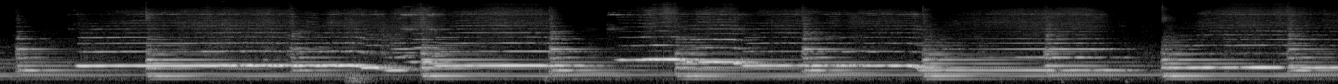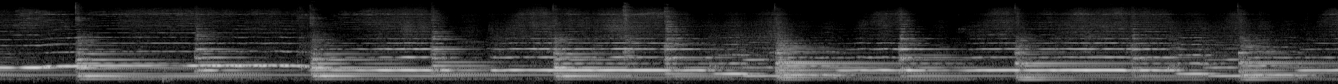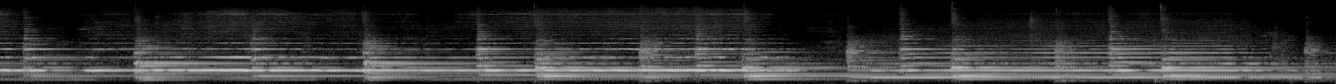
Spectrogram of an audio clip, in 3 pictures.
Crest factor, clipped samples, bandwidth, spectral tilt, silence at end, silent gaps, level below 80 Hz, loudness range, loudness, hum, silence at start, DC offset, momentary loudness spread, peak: 14 dB; under 0.1%; 19 kHz; -2.5 dB/octave; 0 s; none; -72 dBFS; 7 LU; -20 LUFS; none; 0 s; under 0.1%; 10 LU; -6 dBFS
